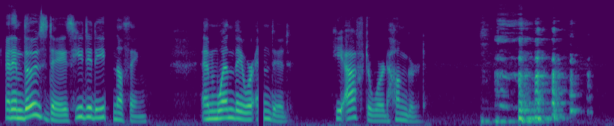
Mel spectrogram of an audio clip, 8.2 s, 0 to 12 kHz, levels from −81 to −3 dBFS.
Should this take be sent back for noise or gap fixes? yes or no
yes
